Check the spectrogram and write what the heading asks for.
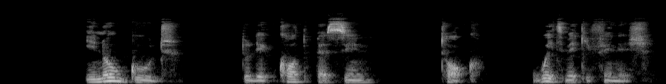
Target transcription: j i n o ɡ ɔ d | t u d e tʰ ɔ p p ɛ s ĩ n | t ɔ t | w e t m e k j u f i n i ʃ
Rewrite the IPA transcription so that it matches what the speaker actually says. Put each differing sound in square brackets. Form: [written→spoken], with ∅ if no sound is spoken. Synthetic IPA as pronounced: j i n o ɡ [ɔ→u] d | t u d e [tʰ→kʰ] ɔ [p→t] p ɛ s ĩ n | [t→tʰ] ɔ [t→k] | w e t m e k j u f i n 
